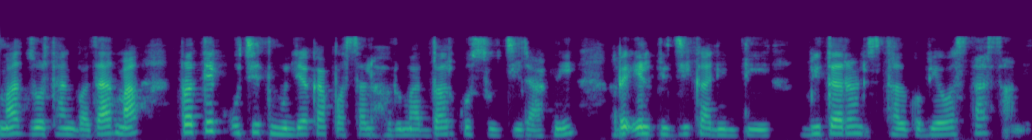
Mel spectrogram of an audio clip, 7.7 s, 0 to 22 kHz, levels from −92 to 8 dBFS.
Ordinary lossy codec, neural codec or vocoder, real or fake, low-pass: none; codec, 44.1 kHz, 7.8 kbps, Pupu-Codec; fake; 7.2 kHz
